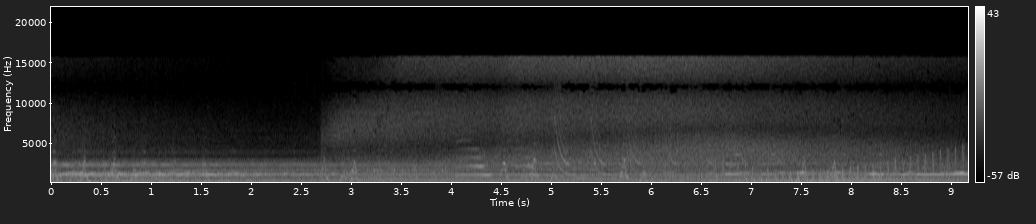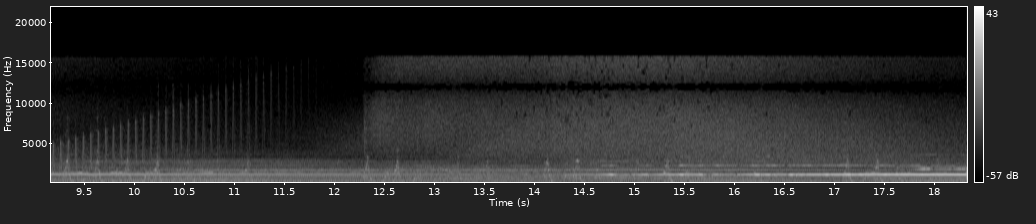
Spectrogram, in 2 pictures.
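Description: Ambient electronic music played live on synthesizers: long sustained drone tones, a high rising sweep in the middle, and a swell to louder near the end.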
